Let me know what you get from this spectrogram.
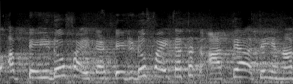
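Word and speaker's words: Pteridophyta: पेटेरो नहीं बोलते इसको, टेरिडोफाइटा बोलते हैं बेटा, इसीलिए मैंने आपसे बुलवाया। टेरिडोफाइटा, पी साइलेंट होता है इसमें।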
